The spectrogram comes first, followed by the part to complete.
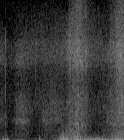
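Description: Wind buffeting the microphone over the hiss of sliding down through soft snow, quiet at first and then a loud low rumble from about a second in as speed picks up.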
